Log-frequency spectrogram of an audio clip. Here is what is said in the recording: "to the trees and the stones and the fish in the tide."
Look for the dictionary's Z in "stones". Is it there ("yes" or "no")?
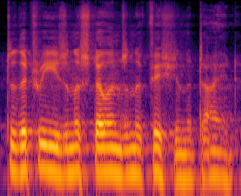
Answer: yes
